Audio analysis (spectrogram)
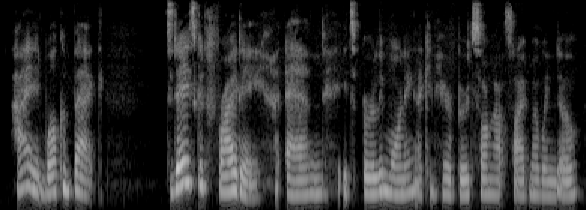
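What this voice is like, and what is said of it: Groggy, just-woken-up morning voice. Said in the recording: “my voice is a bit different, it's because these are the first words I've uttered all day... I got that nice morning voice”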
